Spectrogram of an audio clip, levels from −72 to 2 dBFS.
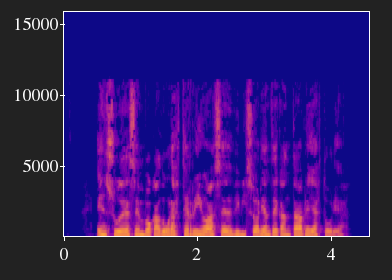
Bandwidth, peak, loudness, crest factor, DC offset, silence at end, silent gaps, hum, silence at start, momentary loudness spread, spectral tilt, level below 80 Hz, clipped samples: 11.5 kHz; -6 dBFS; -21 LUFS; 14 dB; under 0.1%; 0.4 s; none; none; 0.5 s; 6 LU; -5 dB/octave; -60 dBFS; under 0.1%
